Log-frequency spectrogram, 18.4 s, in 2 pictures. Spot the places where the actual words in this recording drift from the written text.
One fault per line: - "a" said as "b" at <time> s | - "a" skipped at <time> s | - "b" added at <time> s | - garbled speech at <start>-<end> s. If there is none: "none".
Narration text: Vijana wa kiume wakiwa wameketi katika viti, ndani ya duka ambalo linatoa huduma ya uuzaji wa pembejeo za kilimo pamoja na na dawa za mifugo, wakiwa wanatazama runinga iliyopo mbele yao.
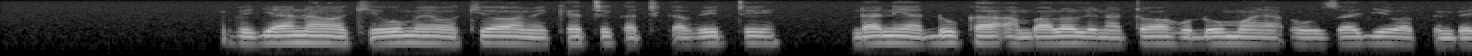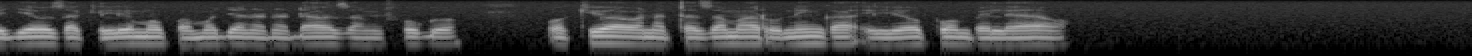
none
